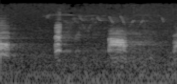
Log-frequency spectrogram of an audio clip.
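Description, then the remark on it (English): A heron takes off, giving a few harsh, croaking squawks outdoors, one short call followed by a longer, louder rasp and the start of another, with no one talking. “We saw that other heron. Now it's taking off.”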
